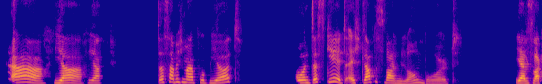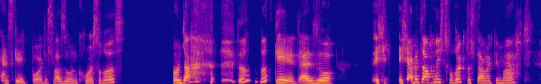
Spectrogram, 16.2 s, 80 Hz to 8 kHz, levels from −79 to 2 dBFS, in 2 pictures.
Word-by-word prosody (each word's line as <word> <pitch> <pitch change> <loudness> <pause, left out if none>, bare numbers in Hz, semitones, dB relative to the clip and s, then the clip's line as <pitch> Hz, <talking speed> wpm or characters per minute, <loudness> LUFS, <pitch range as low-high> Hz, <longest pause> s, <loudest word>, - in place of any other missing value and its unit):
Ah, 270 -6 +5
ja, 230 -2 +1
ja. 230 -1 -4 0.8
Das 275 +2 -5
habe 310 -1 0
ich 305 - -10
mal 270 -2 +2
probiert. 240 +4 -4 0.8
Und 245 +1 0
das 285 0 0
geht. 330 +1 -2
Ich 235 - -5
glaube, 265 +3 +4
das 320 -4 -12
war 235 -1 +2
'n 210 -2 -11
Longboard. 190 -6 -12 0.8
Ja, 225 -1 +5
das 215 0 -9
war 210 +1 +5
kein 215 -1 -5
Skateboard, 185 -2 -5
das 185 -1 -12
war 195 - -2
so 195 0 -6
'n 190 0 -10
größeres. 245 +10 -4 0.7
Und 240 0 +5
da 240 - +9 0.7
das 450 - +1 0.2
das 365 +8 0
geht. 235 -7 +4
Also, 225 +1 +5 0.6
ich - - -2
ich - - 0
habe 290 - +6
jetzt 285 -1 +5
auch 265 -1 +2
nichts 285 0 -4
Verrücktes 265 +1 -1
damit 220 -2 0
gemacht. 235 +3 -6
235 Hz, 155 wpm, -23 LUFS, 215-275 Hz, 0.8 s, da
